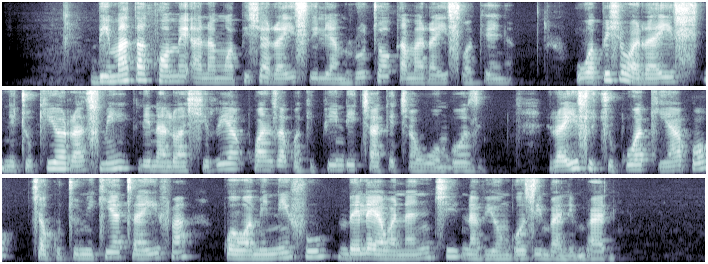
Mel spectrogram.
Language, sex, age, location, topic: Swahili, female, 36-49, Kisumu, government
